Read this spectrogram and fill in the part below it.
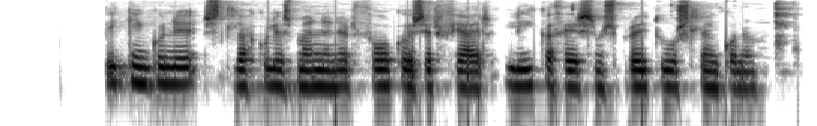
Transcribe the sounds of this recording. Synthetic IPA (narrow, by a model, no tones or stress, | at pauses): pɪcːiŋkʏnːɪst̪lœhkʏlɛsmɛnːɪnɛɾ̥θɔːkaðʏsjɛɾ̥fjaːjɾ̥liːkaθejɾ̥sɛmspɾœːɥt̪ʏɔst̪lœɥŋkʏnʏm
